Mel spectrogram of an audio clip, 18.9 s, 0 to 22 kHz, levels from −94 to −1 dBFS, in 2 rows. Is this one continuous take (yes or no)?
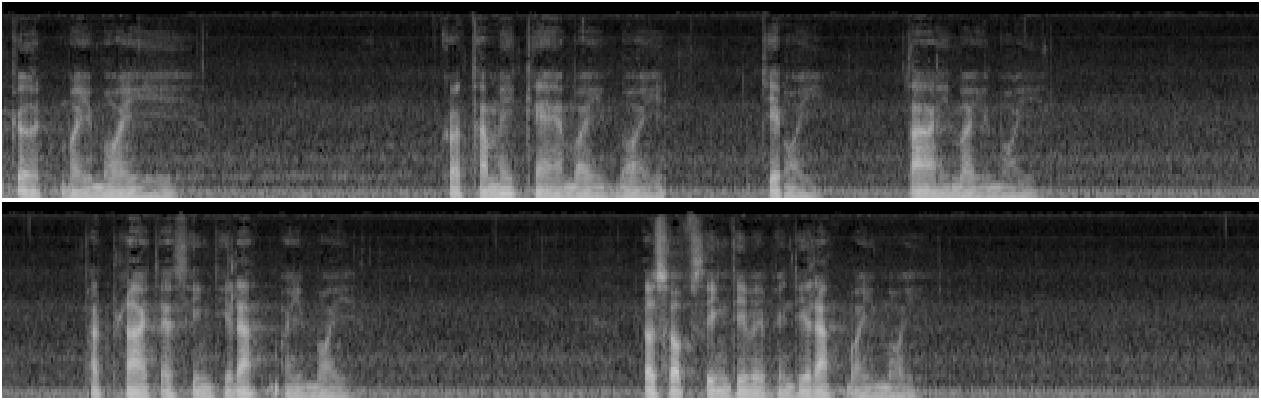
no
